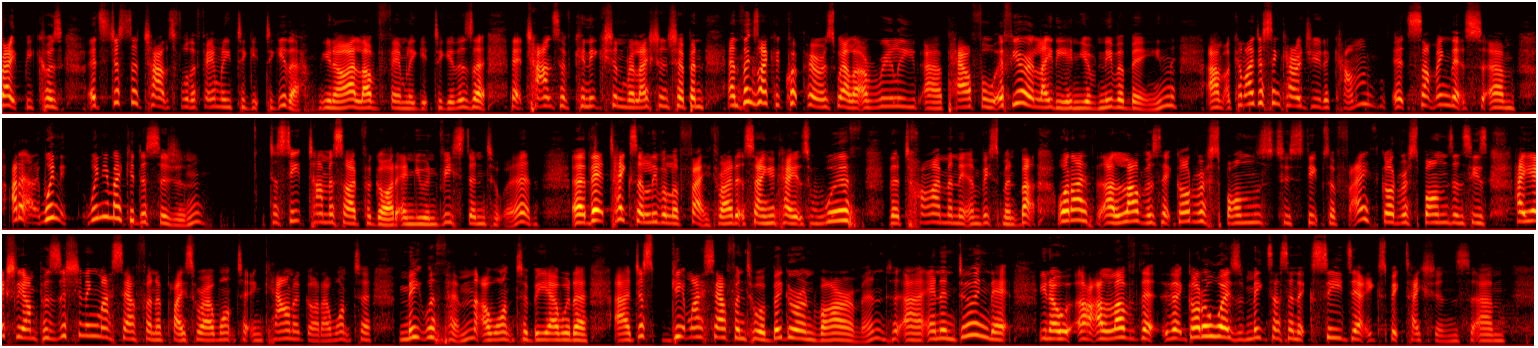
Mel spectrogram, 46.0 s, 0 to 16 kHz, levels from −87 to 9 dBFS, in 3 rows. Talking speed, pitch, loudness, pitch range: 215 wpm, 250 Hz, -32 LUFS, 225-295 Hz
